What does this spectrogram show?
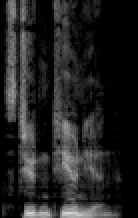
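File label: "student union", English, uk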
